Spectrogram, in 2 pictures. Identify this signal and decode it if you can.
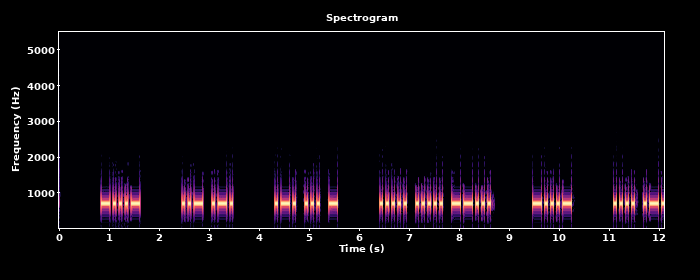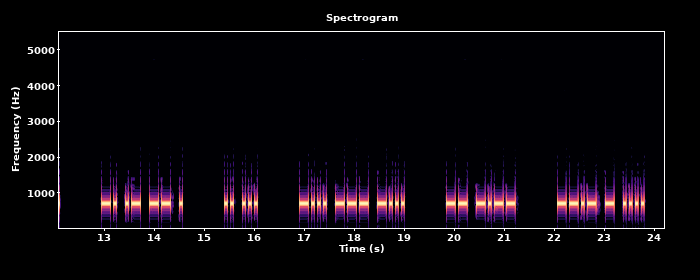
Morse code, heard as a keyed tone, about 20 wpm, 700 Hz. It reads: <BT> UR RST 557 <BT> HR NAME IS BOB MY QTH
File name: UK MASTER QSOs TRAINING / 20WPM / UK MASTER QSOs 0003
